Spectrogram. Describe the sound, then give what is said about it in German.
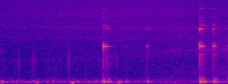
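Beer is poured into a glass, a soft low gurgle running throughout with two sharper clinks of glass about a second apart. Fairly quiet, with no voices. “Das darf man auch gerne hören, dass wir es uns gut gehen lassen. Ich näher ans Mikro. Ja. Beim Einschenken.”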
